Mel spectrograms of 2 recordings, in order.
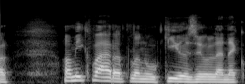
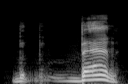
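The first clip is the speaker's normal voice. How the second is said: a sharp stammered call, pitch up; sharp stutter; 5 semitones higher than usual. A narrator's reading. Bill calls Ben sharply, stammering. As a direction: snap his name out through the stutter. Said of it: "mondta élesen".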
